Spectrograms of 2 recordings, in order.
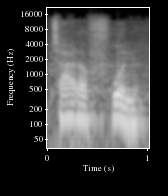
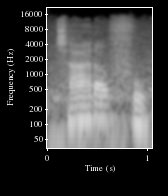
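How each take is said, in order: First: The phrase ends with an added nasal ending. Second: The phrase ends plainly without a nasal ending. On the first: This is the Tananarive form. "Pour Tananarive, Tsara Foun" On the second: This is the Diego form. "on utilise celui de Diego. Donc, Tsara fou"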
